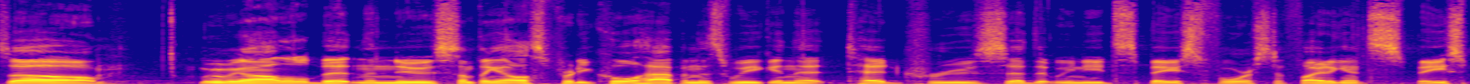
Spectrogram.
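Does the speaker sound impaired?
No.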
